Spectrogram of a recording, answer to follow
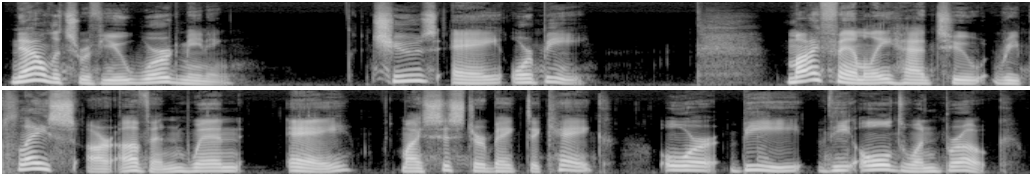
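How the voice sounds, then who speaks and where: Lively voice reading review questions. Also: mid-range voice, takes it slowly, no echo, studio quality. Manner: poses a choice, then confirms the right answer. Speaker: quiz reader. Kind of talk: lesson quiz narration.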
